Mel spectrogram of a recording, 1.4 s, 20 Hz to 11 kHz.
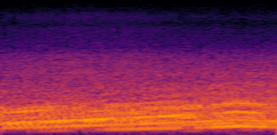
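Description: A twin-turbo V8 all-wheel-drive drag truck in BeamNG accelerates, its engine drone climbing steadily in pitch as one loud, continuous tone with no talking.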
